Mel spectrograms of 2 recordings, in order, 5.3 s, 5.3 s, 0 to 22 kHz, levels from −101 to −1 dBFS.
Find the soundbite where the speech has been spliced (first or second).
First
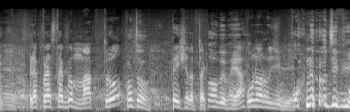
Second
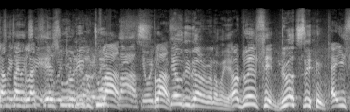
first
